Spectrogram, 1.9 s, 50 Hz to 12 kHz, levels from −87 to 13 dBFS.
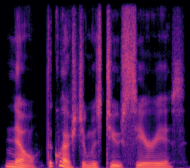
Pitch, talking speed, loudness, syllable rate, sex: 140 Hz, 155 wpm, -20 LUFS, 4.6 syllables/s, female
